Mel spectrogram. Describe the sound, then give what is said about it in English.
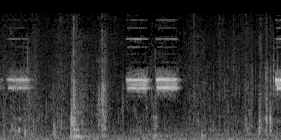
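A telephone bell rings in bright, trilling bursts about a second long, separated by short pauses, with three rings in all and a soft knock between the first two. “Saved by the bell.”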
